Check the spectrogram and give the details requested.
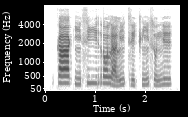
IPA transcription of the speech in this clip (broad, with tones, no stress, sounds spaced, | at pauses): k aː˦ k ĩ˨ s iː˦ r ɔ˦ l a˨ l ĩ˦ t͡s ɪ˨ t͡ʃ ĩ˨˦ s ʊ˨ n ɪ˦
